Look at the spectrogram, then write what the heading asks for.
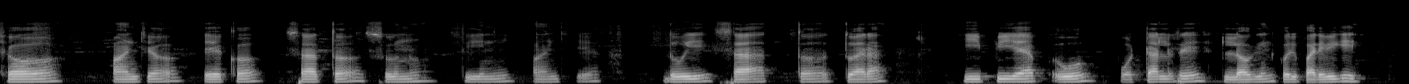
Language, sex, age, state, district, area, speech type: Odia, male, 18-30, Odisha, Boudh, rural, read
